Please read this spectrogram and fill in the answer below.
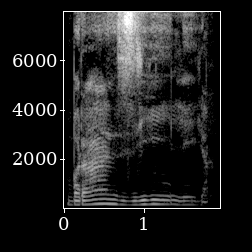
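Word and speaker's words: Бразилия: Por ejemplo, Brasilia. Brasilia en ruso. En español es Brasil. ¿Cómo se pronuncia esta letra en ruso?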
